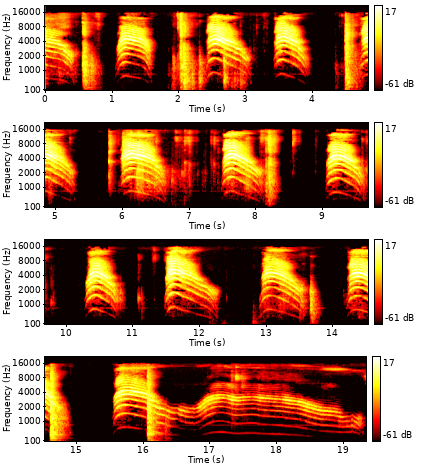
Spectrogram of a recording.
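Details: A rescued kitten named Iru calls "iru iru" over and over, urging his caretaker to hurry with his food. About thirteen quick, sharp meows come nearly once per second, then a longer, drawn-out descending wail closes the sequence.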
